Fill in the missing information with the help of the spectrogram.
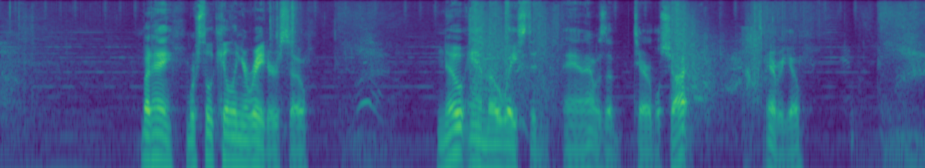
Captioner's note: bang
